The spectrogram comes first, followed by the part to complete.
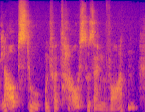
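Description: A man's animated tone with very wide pitch swings over noticeable background noise. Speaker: preacher. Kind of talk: sermon. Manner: direct, personal address to listeners.

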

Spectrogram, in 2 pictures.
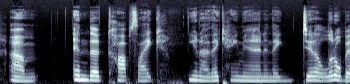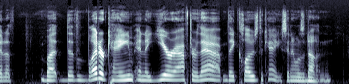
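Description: A woman with a North Carolina accent, medium in pitch, monotone and flat, at a moderate pace, on a very clean recording with a silent background. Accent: Southern US (North Carolina). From US South, North Carolina. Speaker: true crime podcast co-host. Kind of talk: casual chat.

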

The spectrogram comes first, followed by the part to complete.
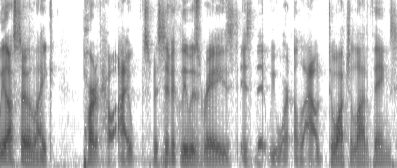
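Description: With lively intonation and vocal fry, a man at a medium pitch speaks at a very fast pace. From small town. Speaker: podcast co-host. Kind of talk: casual chat.

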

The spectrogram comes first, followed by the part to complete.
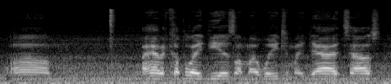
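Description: The voice keeps a moderate pace over noticeable background noise. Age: 40s. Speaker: podcast host. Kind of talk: casual monologue.

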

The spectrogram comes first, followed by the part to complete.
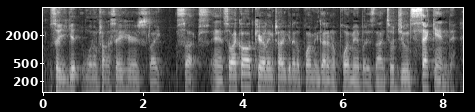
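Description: An unremarkable speaking voice comes from a man at medium pitch. He moves at a moderate pace with fairly even intonation and hardly any pauses. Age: 30s. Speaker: podcast host. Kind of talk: casual monologue. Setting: hospital room. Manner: casual and rambling.

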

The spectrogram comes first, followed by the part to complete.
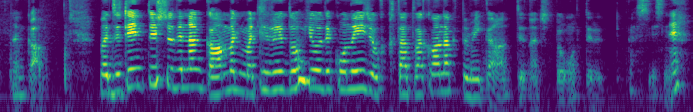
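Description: A woman speaks very fast in a raised, projected, high-pitched voice, her intonation lively and her loudness swinging widely, with noticeable background noise behind her. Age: 20s. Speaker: podcaster, university student. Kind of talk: solo casual monologue.

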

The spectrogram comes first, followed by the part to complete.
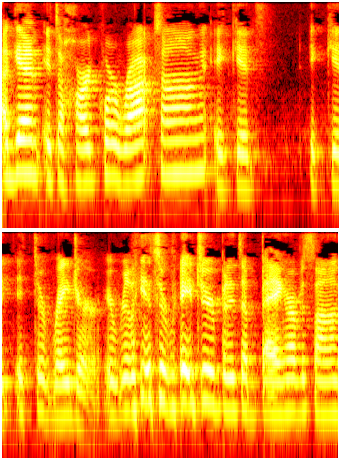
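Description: A woman with a plain, everyday voice, medium pitch, fairly even intonation and moderate pace, on a very clean recording with a silent background. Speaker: podcast host. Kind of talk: solo podcast monologue.

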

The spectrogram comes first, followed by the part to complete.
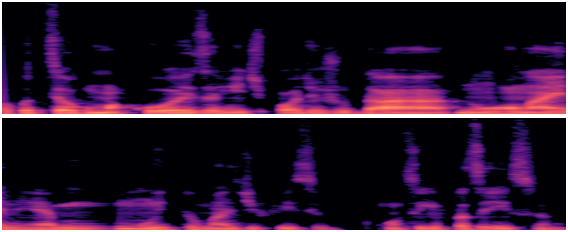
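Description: A man with a plain, everyday voice at medium pitch, fairly quick and fairly even in intonation, against a quiet background. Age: 20s. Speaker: dental student, youth service club president. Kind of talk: casual chat.

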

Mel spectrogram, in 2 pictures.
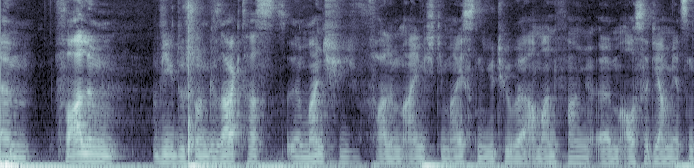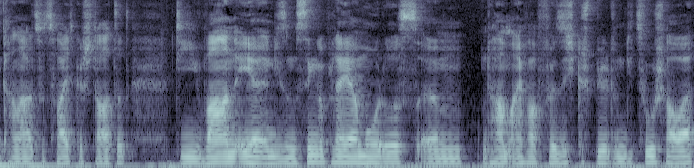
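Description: A man's fairly low voice at a moderate pace, fairly even in intonation but with big swings in loudness, plus audible room echo. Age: young. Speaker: podcast guest. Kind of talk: casual chat.

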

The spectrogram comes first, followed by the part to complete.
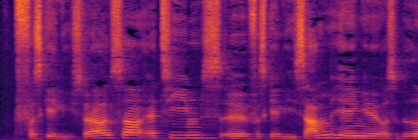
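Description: Here a woman speaks at a very slow pace. Her pitch is medium, with ordinary variation. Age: 40s. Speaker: brand manager. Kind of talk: interview. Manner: hesitant, many fillers.

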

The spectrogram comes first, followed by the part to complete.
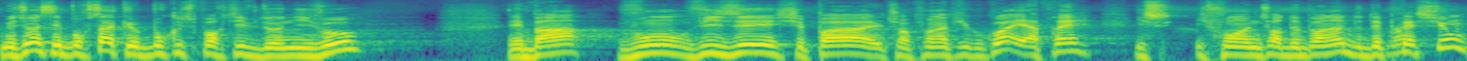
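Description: An unremarkable speaking voice from a man, fairly high in pitch, with ordinary pitch variation and a fairly quick pace. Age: 30s. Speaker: strength training coach. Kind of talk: casual chat.

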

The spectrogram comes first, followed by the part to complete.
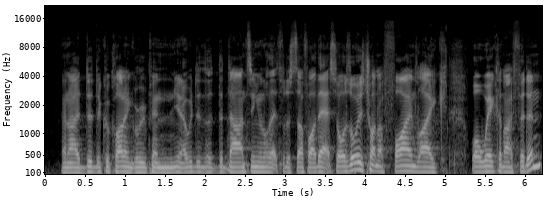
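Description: A man with a New Zealand accent talks at a very fast pace and medium pitch. His intonation stays monotone and flat. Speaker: podcast co-host. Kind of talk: casual chat.

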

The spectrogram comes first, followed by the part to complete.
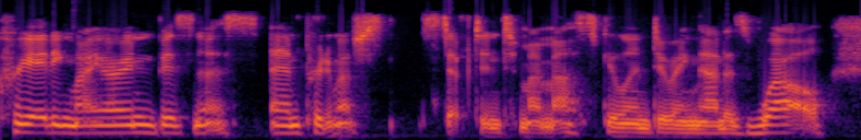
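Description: Here a woman speaks with an Australian accent. Her pace is fairly quick. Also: quiet background.

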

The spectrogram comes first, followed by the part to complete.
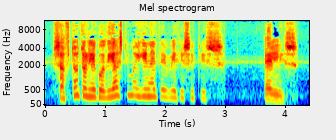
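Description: A woman speaks fairly slowly in a high voice. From Greece, Athens. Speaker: painter and retired art teacher. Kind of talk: personal testimony.

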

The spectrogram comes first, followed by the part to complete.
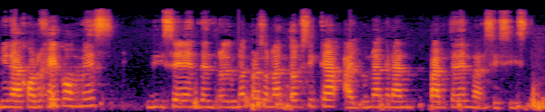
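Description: A woman with a fairly high pitch speaks at a fairly slow pace against noticeable background noise. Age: 30s. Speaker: dance and Zumba instructor. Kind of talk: casual chat. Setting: Instagram live video stream.

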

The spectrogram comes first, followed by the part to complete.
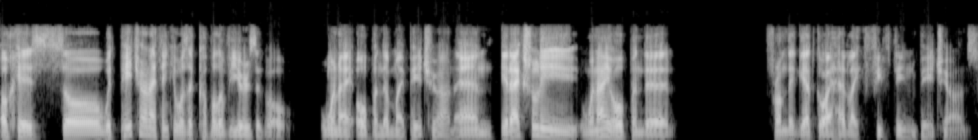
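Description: A man's medium-pitched voice in a Romanian accent, lively in intonation and moderate in pace. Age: 30s. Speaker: cannabis YouTuber. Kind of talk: casual chat.

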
